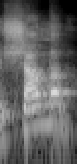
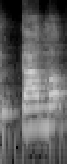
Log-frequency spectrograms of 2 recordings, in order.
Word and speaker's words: Cham: Sem, de Japheth et de Cham ou de Cam, selon la prononciation des uns et des autres.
